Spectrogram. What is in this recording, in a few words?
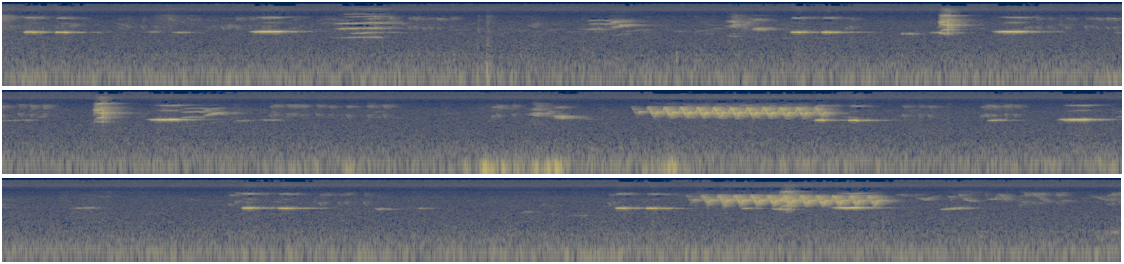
Boundary Trail Birds; Poli Poli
